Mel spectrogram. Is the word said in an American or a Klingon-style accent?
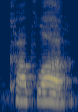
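American. It is said in a plain American accent. The speaker calls it wrong.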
